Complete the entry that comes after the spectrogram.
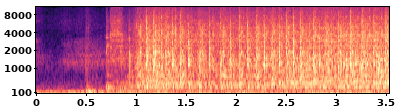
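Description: A New Home 641 sewing machine runs a steady straight stitch, its needle hammering in a fast even rhythm after a brief start-up click, loud and close throughout.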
